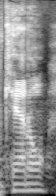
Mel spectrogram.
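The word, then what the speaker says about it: Cannell: in the show notes my name is canel rhymes with YouTube channel and I can't wait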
